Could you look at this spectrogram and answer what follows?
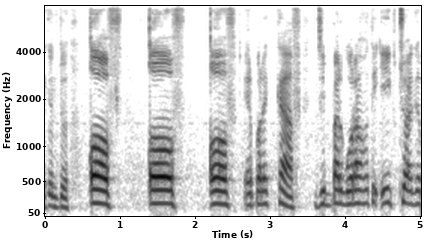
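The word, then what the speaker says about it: قاف: দাগগুলো নিচের ঠোটের পেটে রাখবেন ফা ফা এরপরে কফ কফ কফ এই কফটি মারাত্মক লেভেলের ভুল করে থাকে মানুষ একটি কফ জিহ্বার গোড়া উপরের তালু থেকে ধাক্কা দিয়ে কিন্তু কফ কফ কফ এরপরে কাফ জিহ্বার গোড়া হতে একটু আগে বাড়াইয়া কাফটি উচ্চারণ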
